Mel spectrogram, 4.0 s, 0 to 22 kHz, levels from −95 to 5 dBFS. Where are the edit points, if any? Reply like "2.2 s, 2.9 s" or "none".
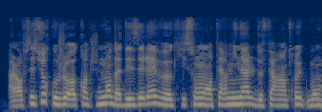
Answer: none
